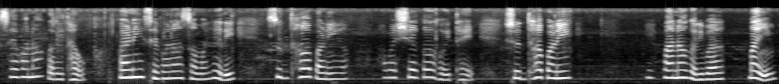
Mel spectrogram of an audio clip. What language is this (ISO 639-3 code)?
ori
